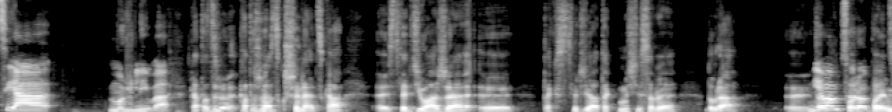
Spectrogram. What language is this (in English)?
Polish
